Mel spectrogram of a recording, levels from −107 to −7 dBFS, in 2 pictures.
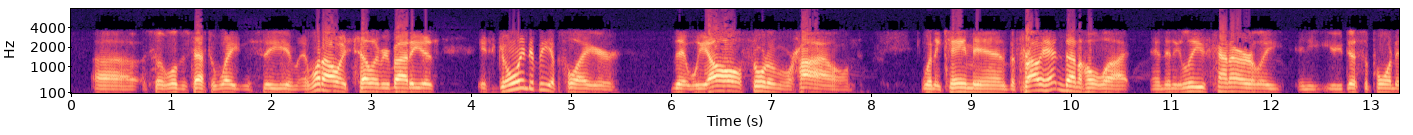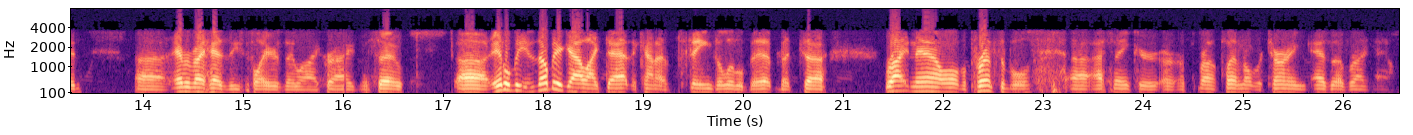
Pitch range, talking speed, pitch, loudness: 115-140 Hz, 215 wpm, 125 Hz, -18 LUFS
